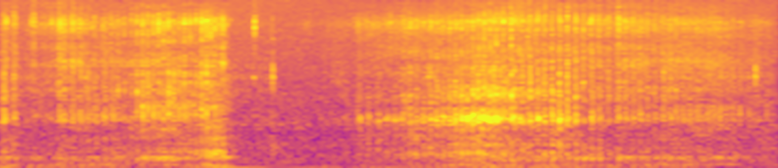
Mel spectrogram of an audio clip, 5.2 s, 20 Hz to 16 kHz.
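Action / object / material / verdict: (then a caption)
scrape / ridged rubber flip-flop sole / rubber / none. Long nails scratch slowly along the serrated ridges of a white rubber flip-flop sole held bottom-up at an angle. The result is a soft, rapid, raspy scraping with a faint tonal ring near 1.1 kHz. It swells in two passes with a brief quieter pause between them.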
